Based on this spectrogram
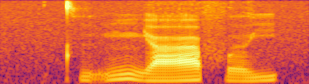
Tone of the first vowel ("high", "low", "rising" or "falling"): rising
